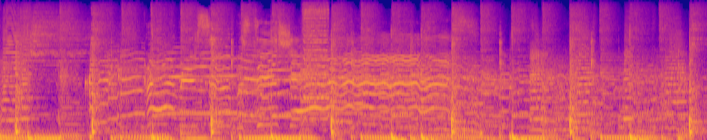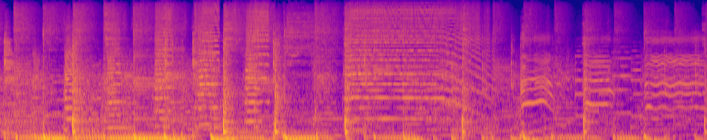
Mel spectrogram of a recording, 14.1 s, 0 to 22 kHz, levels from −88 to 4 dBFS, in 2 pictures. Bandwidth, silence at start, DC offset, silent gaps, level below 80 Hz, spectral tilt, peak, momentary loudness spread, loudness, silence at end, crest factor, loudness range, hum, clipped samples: over 20 kHz; 0 s; under 0.1%; none; -22 dBFS; -3.5 dB/octave; 0 dBFS; 10 LU; -17 LUFS; 0 s; 16 dB; 7 LU; none; under 0.1%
